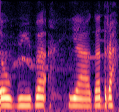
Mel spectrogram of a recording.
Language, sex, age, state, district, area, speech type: Manipuri, female, 30-45, Manipur, Churachandpur, rural, read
